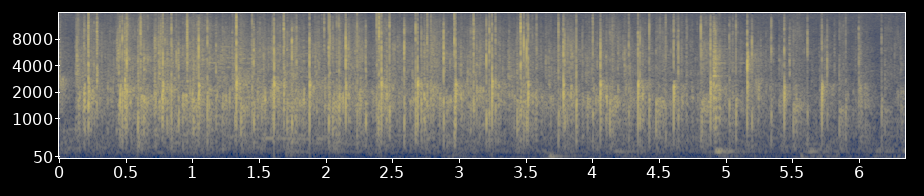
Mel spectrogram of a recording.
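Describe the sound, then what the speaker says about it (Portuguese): Crowd applause at a village festival opening parade, dense sustained clapping from many people close by, steady throughout with a few faint voices underneath. "a quem também peço uma grande salva de palmas"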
